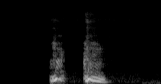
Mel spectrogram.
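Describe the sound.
Throat clearing: two short, rough rasping bursts, the second slightly longer, alone against silence.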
